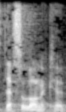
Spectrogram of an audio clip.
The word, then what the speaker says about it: Thessalonica: and which I'm going to pronounce Thessalonica because it's much easier to say.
